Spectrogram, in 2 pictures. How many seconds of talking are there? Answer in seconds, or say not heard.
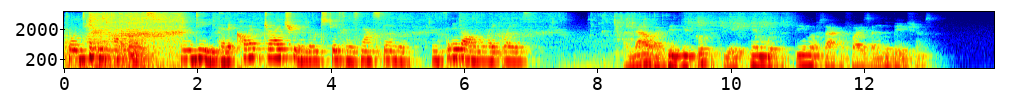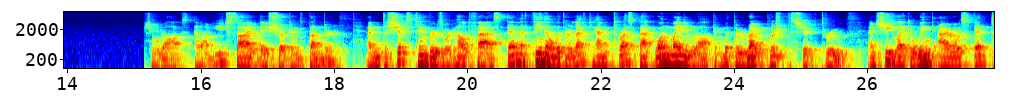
24 s.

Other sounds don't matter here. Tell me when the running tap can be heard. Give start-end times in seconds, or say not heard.
0.0-11.0.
